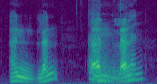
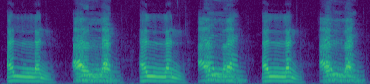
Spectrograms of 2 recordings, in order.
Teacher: The noon is going to disappear with the next, and both letters are going to become one letter, and we're going to stress the sound. Okay, but there isn't going to be a ghunna. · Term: idgham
